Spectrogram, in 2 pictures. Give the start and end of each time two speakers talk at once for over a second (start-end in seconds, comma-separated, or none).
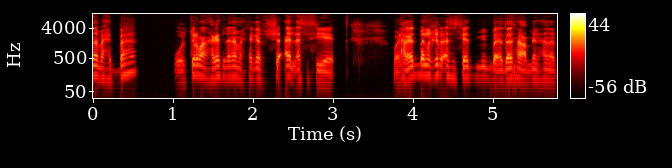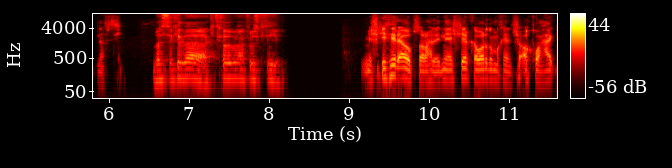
none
